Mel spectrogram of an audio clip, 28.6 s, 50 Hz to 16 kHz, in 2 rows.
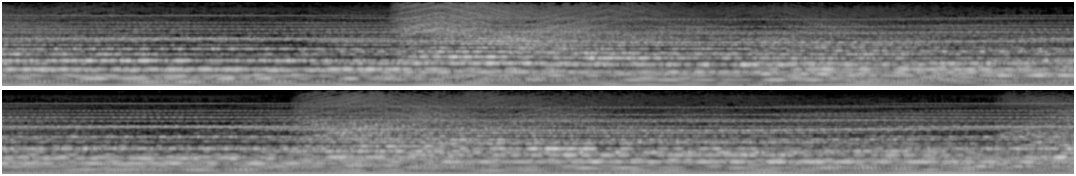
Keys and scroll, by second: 15.6 typing.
